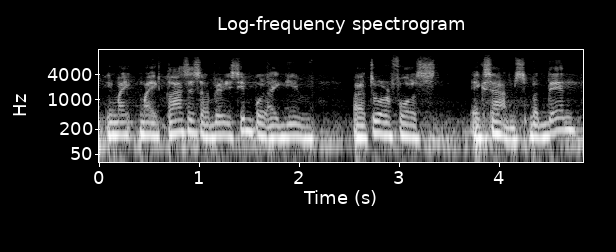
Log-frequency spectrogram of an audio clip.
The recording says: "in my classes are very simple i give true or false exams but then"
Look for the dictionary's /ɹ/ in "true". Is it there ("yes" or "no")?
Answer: no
